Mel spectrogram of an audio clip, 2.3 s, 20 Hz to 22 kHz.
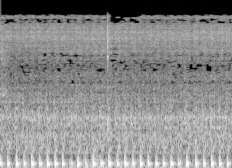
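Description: Honda Grom 125 cc single-cylinder engine idling with a steady, even putter.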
